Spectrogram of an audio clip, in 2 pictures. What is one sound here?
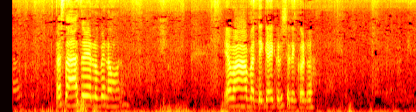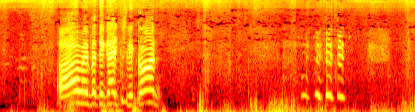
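A young boy shouts and calls out playfully close by.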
